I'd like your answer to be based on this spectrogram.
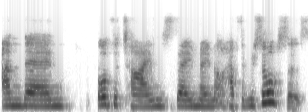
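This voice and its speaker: Somewhat breathy, a woman with a strong English accent speaks at a fairly high pitch and moderate pace, with ordinary pitch variation. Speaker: pharmaceutical launch consultant. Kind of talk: networking self-introduction.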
